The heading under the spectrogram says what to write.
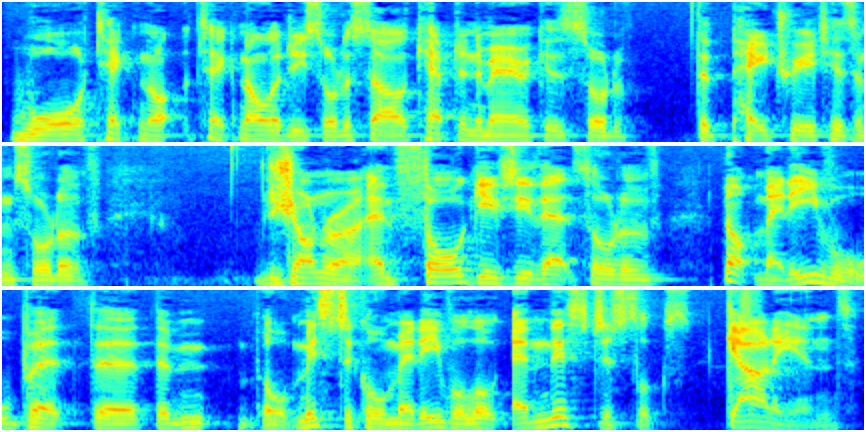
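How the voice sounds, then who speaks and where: A man's voice: fairly low pitch, normal speed. A man co-hosting a podcast, chatting informally like a fan and swearing freely. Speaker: podcast co-host. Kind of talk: casual fan chat.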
